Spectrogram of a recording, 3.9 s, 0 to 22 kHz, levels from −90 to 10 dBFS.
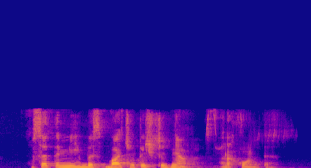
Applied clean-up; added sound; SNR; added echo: neural separator model SepFormer DNS4.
